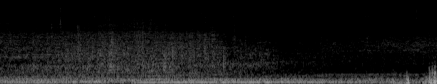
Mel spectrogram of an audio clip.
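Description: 2015 Harley-Davidson Street XG500's liquid-cooled 500 cc V-twin idling steadily through its 2-into-1 exhaust, fitted with an aftermarket Firebrand 4-inch Loose Cannon muffler.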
